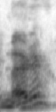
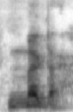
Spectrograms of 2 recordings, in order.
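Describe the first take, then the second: First: It is said with an American accent. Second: It is said with a Scottish accent. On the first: "Or in America, you say murder" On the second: "That's a Scottish way of saying murder"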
